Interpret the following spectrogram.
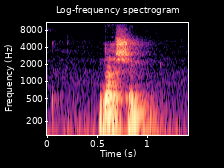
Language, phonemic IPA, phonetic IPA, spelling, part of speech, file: German, /ˈnaʃən/, [ˈnaʃn̩], naschen, verb, De-naschen.ogg
- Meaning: to eat titbits, to graze, to nosh, often (though not necessarily) on the sly, as of sweets or food that is being prepared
